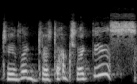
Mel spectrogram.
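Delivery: very high, put-on old crone voice.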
